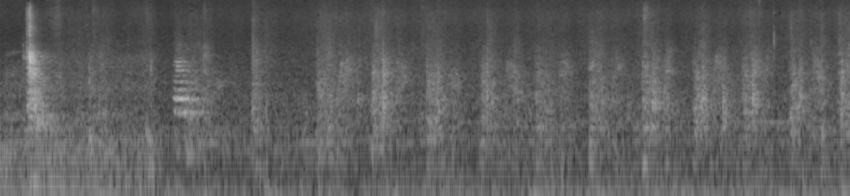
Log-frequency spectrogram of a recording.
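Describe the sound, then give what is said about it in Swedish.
Someone knocks on a slightly open office door: a sharp knock or bump, a brief creaking squeal as it swings open, and then a series of soft thuds and shuffling movement. “Står dörren lite öppen? vi knackar på.”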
